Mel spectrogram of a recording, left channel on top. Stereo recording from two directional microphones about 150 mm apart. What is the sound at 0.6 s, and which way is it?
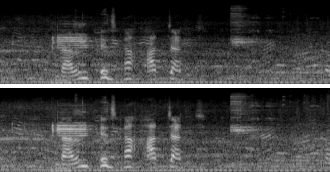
Speech, centre (ahead or behind).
